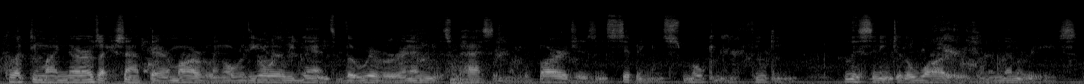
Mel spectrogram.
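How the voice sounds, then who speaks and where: A man's voice: deep voice, moderate pace, noisy background. A man playing a world-weary, brooding private detective in a noir audio drama, narrating in florid, rambling, repetitive phrases. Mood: brooding, groggy.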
